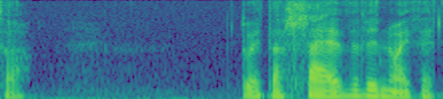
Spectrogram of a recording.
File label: "lleddf", Welsh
